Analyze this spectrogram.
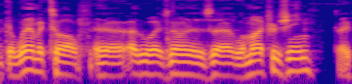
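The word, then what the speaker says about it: lamotrigine: about the u the lamel otherwise known as lamatroine. Did I pronounce that right? Lamotraine.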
